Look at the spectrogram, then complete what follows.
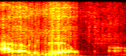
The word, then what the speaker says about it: Abagnale: That guy Frank Abagnale, and when you say his name right now, Abagnale.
